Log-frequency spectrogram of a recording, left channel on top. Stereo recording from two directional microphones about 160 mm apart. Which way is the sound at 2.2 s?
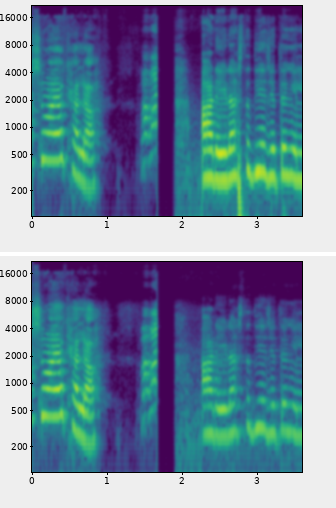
50° left (ahead or behind).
